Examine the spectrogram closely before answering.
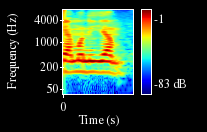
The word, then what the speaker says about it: অ্যামোনিয়াম: আর এটা মিলে যাবে না মানে দুই থ একটা উপরে যাবে এটা নিয়ে যাবে এমোনিয়া মানে হা করার মত আর এটাকে অ্যামোনিয়াম মানে মুখ অফ করার মত আশা করি বুঝতে পারতেছো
